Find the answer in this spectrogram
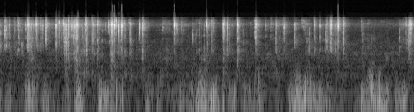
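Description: Plastic candy bag crinkling and crackling in quick, irregular bursts as it is handled and turned over.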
